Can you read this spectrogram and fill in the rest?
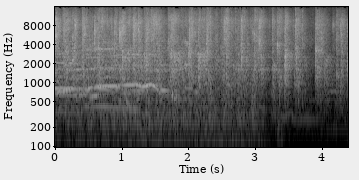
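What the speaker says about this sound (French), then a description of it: "un tonnerre d'applaudissements pour Madame Pena qui arrive avec nous." A school audience at a high school talent day gives a teacher a burst of applause, loud at first and thinning out, with a voice calling over the clapping.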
